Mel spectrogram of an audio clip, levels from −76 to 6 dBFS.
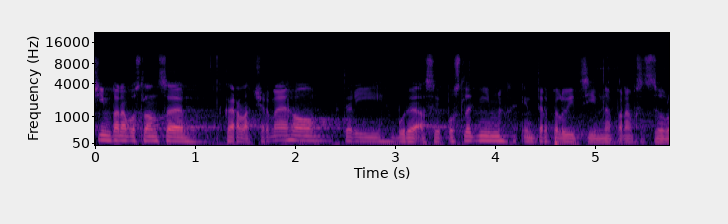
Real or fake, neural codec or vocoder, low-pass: real; none; 10.8 kHz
